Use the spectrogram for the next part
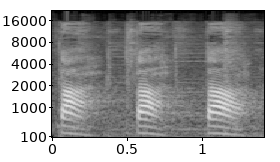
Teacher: ให้ใช้ปลายลิ้นแตะบริเวณฐานฟันบนแล้วเปล่งเสียงตาตาตา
